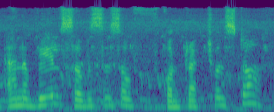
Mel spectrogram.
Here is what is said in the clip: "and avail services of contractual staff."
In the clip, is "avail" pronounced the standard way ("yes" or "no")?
yes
